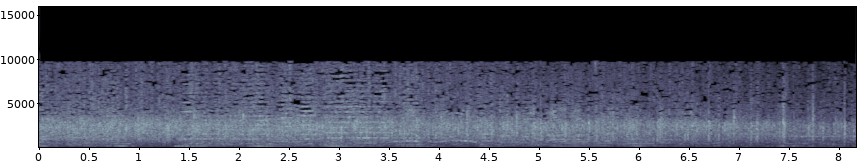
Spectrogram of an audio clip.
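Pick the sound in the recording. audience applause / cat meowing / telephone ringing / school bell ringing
audience applause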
